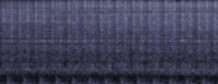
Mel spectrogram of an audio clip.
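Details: Isetta engine just started, out of gear, before warm-up: quick, even putt-putt of about eight pulses a second with no misses; timing needs excessive advance and the aluminum rod is starting to knock slightly.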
